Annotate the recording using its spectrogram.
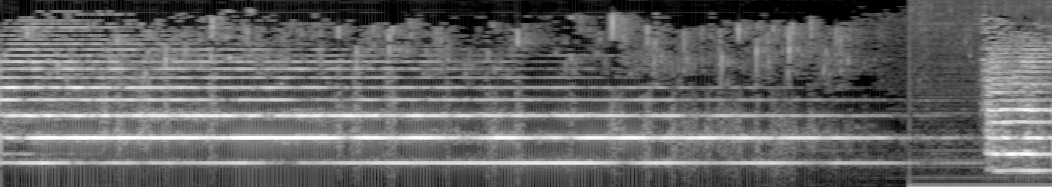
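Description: A ram's horn blows a long, steady, blaring note.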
